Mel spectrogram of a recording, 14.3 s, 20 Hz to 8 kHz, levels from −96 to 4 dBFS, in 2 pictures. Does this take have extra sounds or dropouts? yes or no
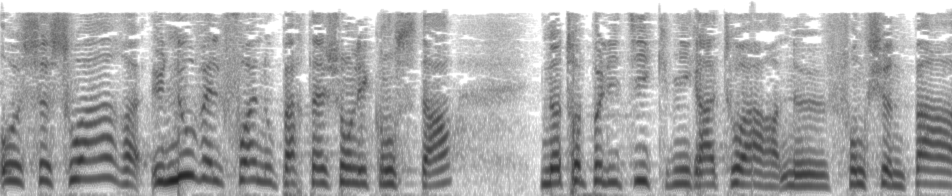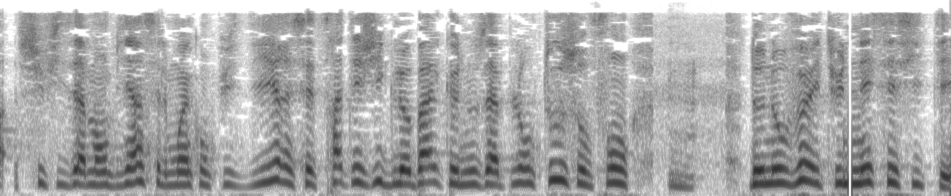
yes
